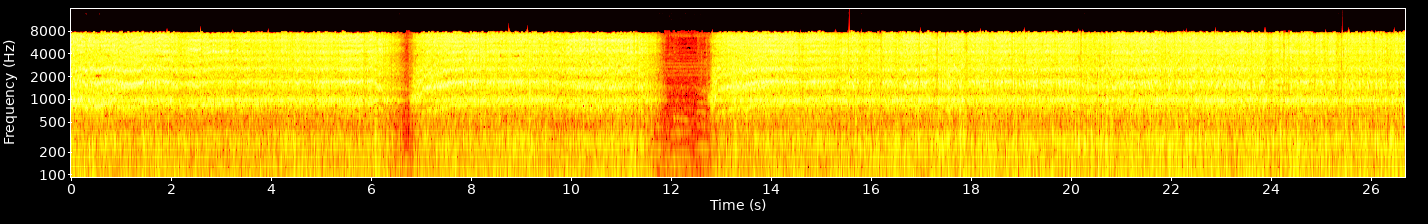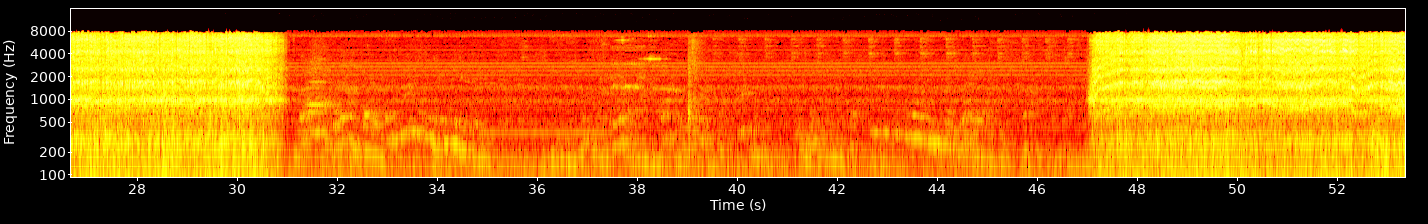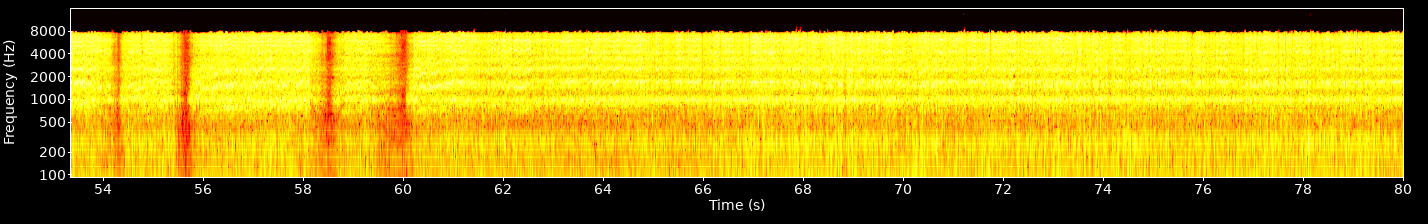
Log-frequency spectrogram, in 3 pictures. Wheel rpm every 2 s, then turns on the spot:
200, 230, 230, 120, 220, 180, 70, 220, 230, 230, 220, 230, 230, 230, 230, 100, 0, 0, 0, 0, 0, 0, 0, 40, 210, 220, 190, 120, 160, 110, 150, 220, 230, 230, 230, 230, 230, 240, 230, 230.
none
